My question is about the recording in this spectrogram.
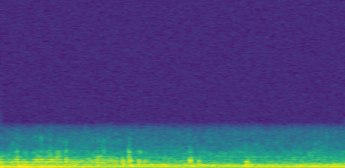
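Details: Car makes an annoying sound from the driver's side when pressing the gas, sometimes braking, stopping if held: steady low drone with a droning tone and faint irregular rattles; owner suspects timing belt, unconfirmed.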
